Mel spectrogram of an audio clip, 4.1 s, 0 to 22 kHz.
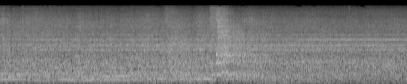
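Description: JR 211 series electric commuter train moving along a station platform, its running noise carrying several steady tones over a dense rumble. The tones fade out after about two and a half seconds, and a brief high sweep comes about two seconds in.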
